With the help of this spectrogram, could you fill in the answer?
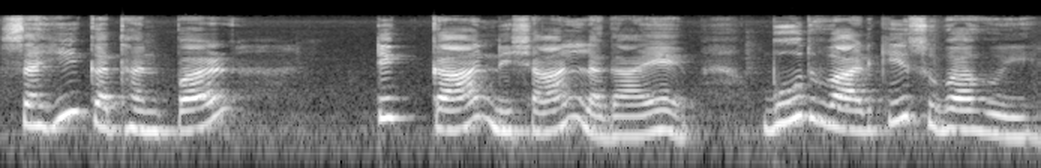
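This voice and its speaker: A woman's voice: on the high side, expressive, drawn-out words. A woman teacher reading a lesson aloud to young children, repeating each line and asking then answering her own questions.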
